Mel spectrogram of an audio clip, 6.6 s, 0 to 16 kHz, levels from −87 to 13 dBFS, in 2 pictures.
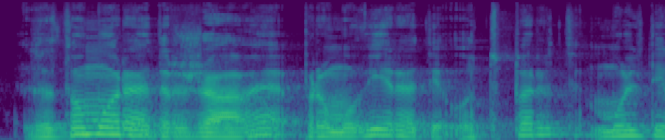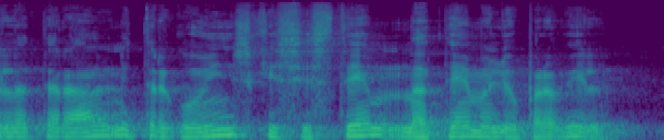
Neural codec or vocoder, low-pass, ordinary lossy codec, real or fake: vocoder, 44.1 kHz, 128 mel bands every 256 samples, BigVGAN v2; 14.4 kHz; none; fake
